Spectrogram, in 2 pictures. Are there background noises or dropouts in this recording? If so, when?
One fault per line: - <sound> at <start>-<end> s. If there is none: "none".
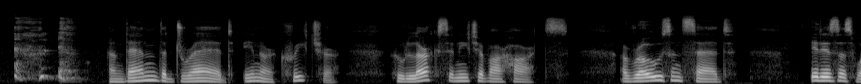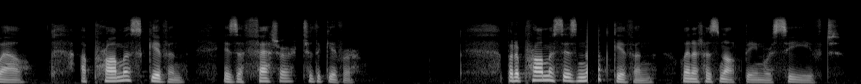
- sniff at 0.1-0.9 s
- dropout at 14.5-14.6 s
